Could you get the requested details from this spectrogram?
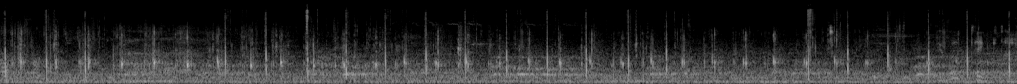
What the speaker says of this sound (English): That's the horse again, somewhere.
